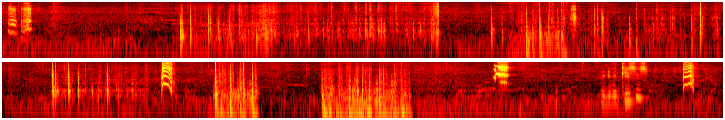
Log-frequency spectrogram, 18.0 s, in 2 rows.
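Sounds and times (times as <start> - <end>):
taps and knocks: 6.1 - 9.0.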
